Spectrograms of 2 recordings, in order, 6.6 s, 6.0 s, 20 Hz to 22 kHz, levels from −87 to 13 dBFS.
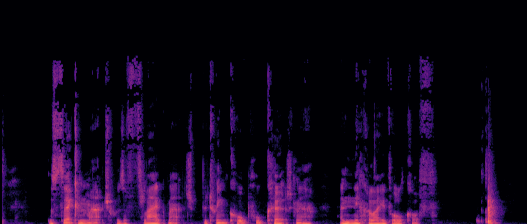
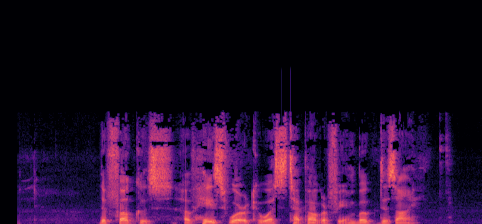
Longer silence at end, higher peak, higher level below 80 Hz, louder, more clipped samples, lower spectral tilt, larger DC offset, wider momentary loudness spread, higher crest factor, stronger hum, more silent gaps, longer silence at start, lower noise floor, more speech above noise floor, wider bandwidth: second, 0.35 s vs 0.8 s; about the same, -2 dBFS vs 0 dBFS; about the same, -48 dBFS vs -46 dBFS; second, -24 LUFS vs -15 LUFS; neither; first, -6 dB/octave vs -2.5 dB/octave; neither; first, 12 LU vs 9 LU; about the same, 22 dB vs 18 dB; neither; neither; second, 0.6 s vs 1.25 s; first, -60 dBFS vs -54 dBFS; about the same, 37 dB vs 38 dB; first, 16.5 kHz vs 11.5 kHz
